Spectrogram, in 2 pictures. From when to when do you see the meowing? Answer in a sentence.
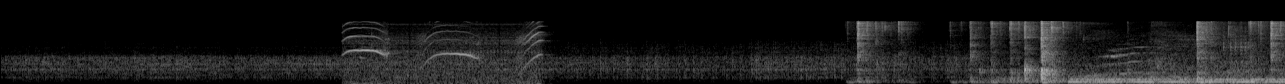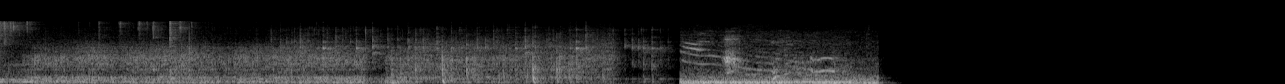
You can hear the meowing from 3.4 to 5.5 s, from 10.7 to 13.3 s and from 19.6 to 21.6 s.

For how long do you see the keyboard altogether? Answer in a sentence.
The keyboard can be heard for 11 seconds in total.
